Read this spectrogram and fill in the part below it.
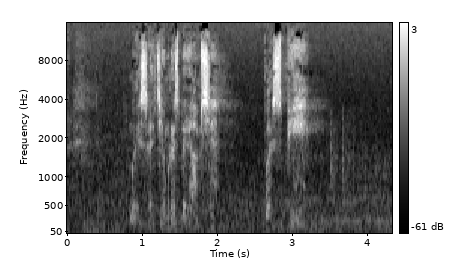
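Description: A man speaks softly and calmly.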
